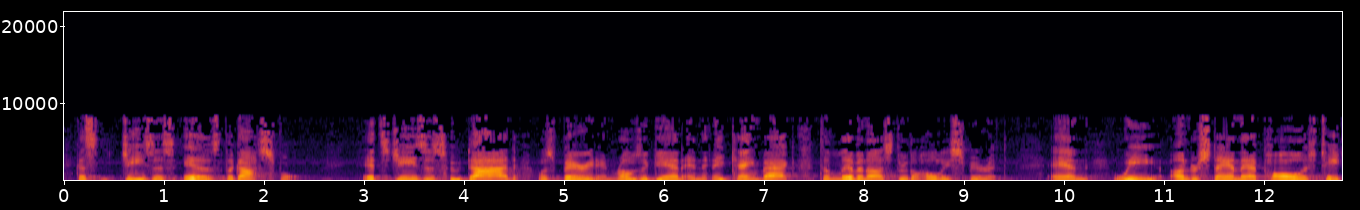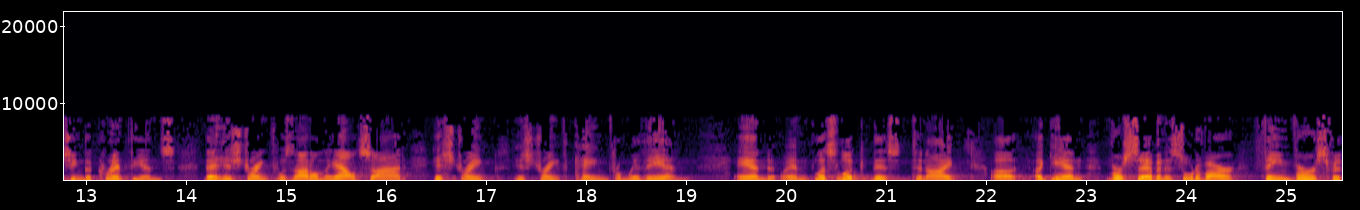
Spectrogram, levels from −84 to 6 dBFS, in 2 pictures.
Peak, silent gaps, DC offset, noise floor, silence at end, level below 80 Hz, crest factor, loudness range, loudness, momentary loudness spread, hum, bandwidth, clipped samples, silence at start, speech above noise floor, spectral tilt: 0 dBFS; none; under 0.1%; -57 dBFS; 0 s; -62 dBFS; 20 dB; 4 LU; -21 LUFS; 13 LU; none; 8.8 kHz; under 0.1%; 0.15 s; 36 dB; -6 dB/octave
